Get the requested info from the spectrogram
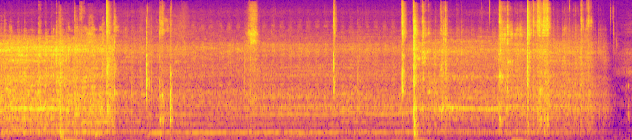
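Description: Gemini Junior electric die-cutting machine running, its motor drawing a plate sandwich through the rollers with a steady hum. The hum is louder for the first two seconds, and a few sharp clicks come from the plates being handled.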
